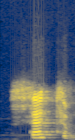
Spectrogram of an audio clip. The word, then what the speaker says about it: cette: Cette. C'est la même prononciation.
